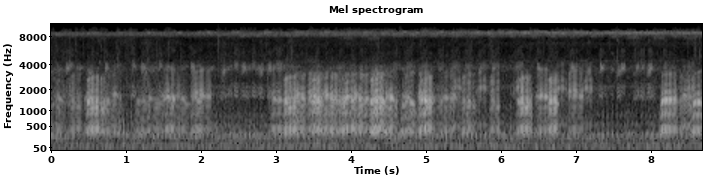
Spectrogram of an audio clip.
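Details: Indian bullfrogs, Hoplobatrachus tigerinus, in a natural breeding chorus at the onset of monsoon rains, June 2022, on iPhone; repeated rough, buzzy croaks from several males, bursts running together into a steady throbbing din.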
